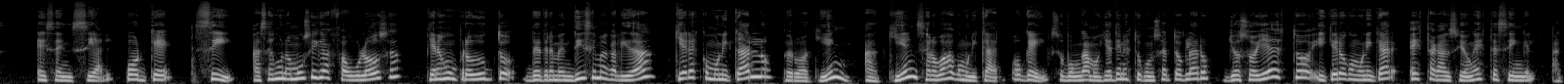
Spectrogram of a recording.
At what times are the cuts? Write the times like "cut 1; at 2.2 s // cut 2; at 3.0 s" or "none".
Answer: cut 1; at 14.0 s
